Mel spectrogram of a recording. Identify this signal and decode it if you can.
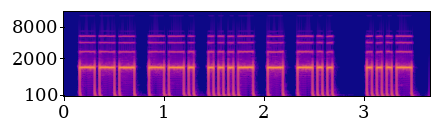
Morse code, heard as a keyed tone, about 24 wpm, 1350 Hz. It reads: OGVTD V
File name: FreeFiles / CW-practice / 20WPM-side1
